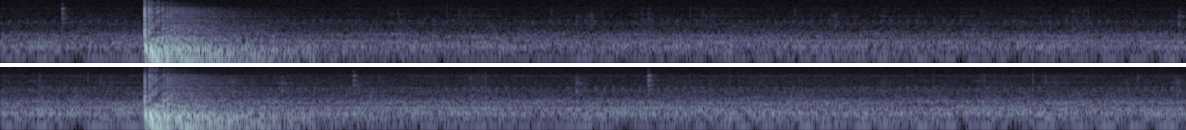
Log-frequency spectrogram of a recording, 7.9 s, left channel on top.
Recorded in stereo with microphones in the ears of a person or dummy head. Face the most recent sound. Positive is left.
turn(degrees=35)  # may be behind; listen again after turning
